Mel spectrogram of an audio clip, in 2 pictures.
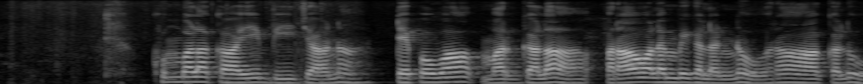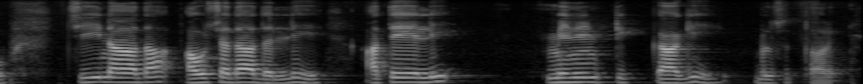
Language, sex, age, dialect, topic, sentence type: Kannada, male, 60-100, Mysore Kannada, agriculture, statement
